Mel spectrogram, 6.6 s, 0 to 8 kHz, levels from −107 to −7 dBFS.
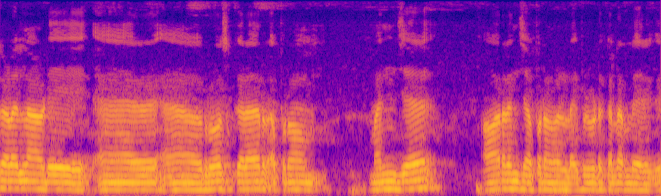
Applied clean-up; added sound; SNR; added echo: none; none; none; none.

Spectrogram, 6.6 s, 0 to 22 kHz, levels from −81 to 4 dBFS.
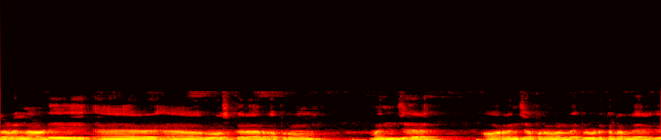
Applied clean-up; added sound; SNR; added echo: none; none; none; reverberation time 0.8 s.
